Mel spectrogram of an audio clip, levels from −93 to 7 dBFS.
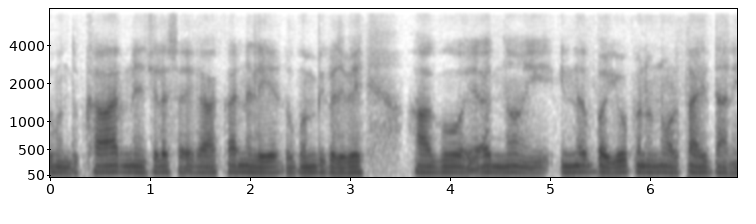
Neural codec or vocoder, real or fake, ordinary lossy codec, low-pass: codec, 16 kHz, about 1 kbps, DyCAST, with the encoder's durations; fake; AAC, 32 kbps; 7.2 kHz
